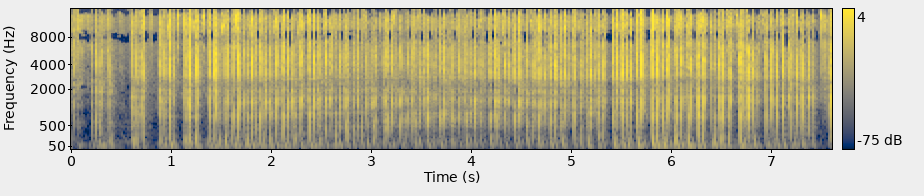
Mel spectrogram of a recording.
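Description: Fingers crinkle and rustle thin plastic wrapping close to a microphone.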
